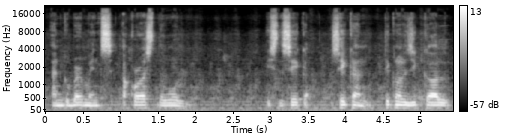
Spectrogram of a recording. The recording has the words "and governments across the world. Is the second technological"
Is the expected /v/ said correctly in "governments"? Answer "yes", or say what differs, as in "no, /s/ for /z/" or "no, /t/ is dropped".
no, /b/ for /v/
